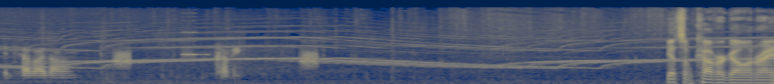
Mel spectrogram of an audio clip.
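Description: A police siren wails nearby, rising and falling.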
